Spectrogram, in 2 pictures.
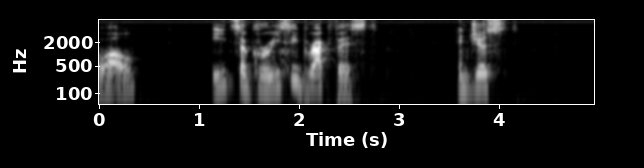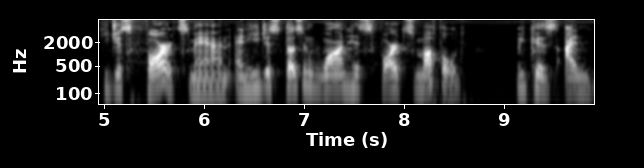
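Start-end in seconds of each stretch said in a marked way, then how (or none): none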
